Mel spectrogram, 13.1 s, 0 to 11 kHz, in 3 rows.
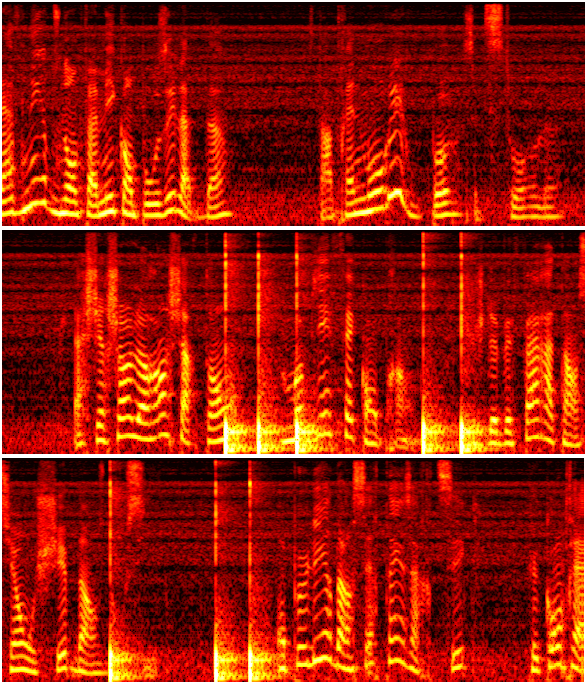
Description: Tap code, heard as knocks on a wall, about 3 knocks a second, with room echo and speech in French. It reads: MB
